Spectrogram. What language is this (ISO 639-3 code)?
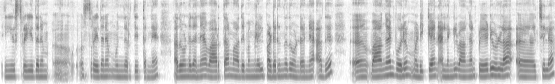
mal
